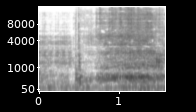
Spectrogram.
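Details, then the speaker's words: Oki 3000 servo voltage stabilizer, owner reported MCB tripping, carbon brush pressing too hard with gap too wide: small motor whirs with climbing, shifting tone, never settling; servo hunting as carbon brush won't stay stable. "ternyata permasalahannya ini enggak mau diam arang karbonnya enggak mau stabil ya untuk arangnya"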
